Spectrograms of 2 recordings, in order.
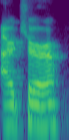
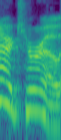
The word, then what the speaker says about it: Artur: So there could be a job for you, Arturo. You know, it's not Arturo. It's like Artur.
